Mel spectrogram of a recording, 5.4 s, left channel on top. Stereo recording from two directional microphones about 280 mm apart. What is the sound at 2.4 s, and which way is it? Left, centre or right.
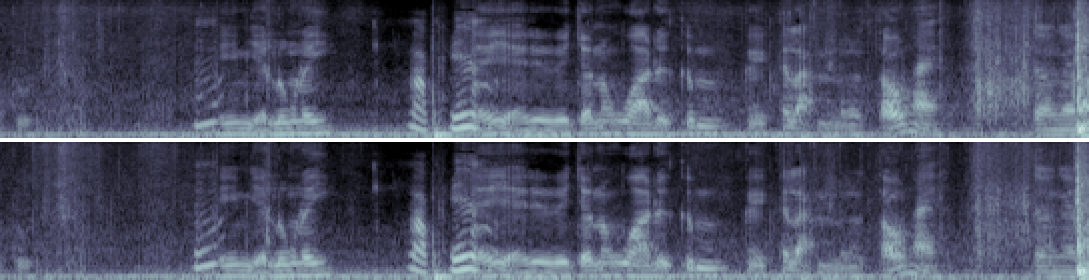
Speech, centre.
